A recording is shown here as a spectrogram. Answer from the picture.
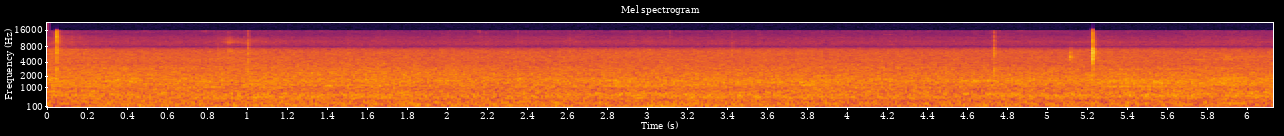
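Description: Steady hiss and hum of a large church interior's ambience, with a few faint clicks, about a second in and twice near the end.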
